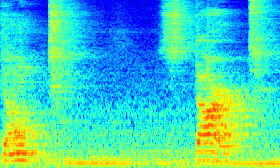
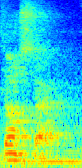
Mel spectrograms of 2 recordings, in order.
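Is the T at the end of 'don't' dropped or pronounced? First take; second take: pronounced; dropped. First: The T at the end of don't is pronounced. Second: The T at the end of don't is dropped. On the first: The speaker calls it wrong. "He didn't say don't start" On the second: The speaker calls it right. "this strong N makes the weak T disappear when you say it fast"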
